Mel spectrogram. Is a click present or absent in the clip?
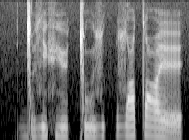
present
